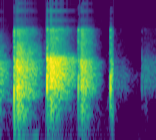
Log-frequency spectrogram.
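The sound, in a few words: audience clapping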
